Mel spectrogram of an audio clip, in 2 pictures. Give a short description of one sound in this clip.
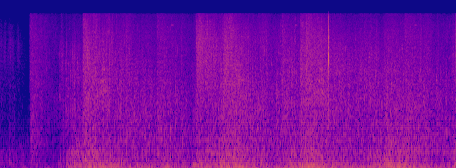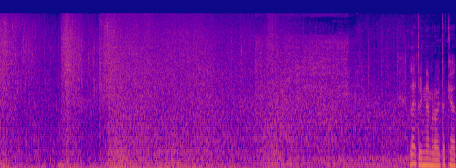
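A huge creature stomps and crashes heavily.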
